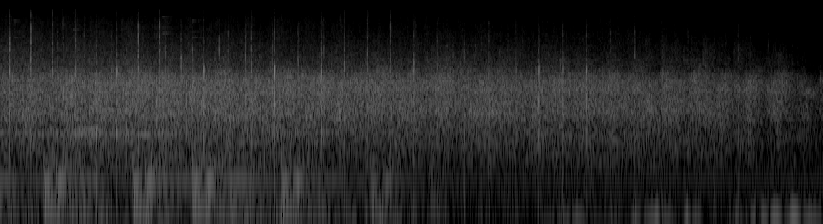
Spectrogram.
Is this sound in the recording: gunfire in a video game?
no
